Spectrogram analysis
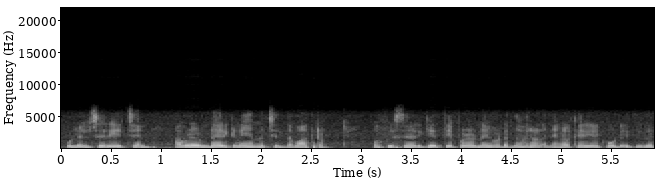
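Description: A woman narrating a first-person life story in a calm, steady storytelling read. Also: medium pitch, quick pace, gravelly. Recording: slightly muffled with faint background noise.

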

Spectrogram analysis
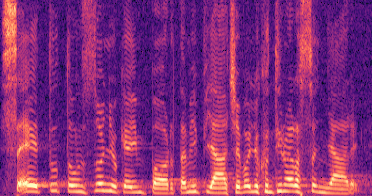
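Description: A woman voicing an astonished, gentle male poet who stammers at times, in a storybook reading recorded in a hall with long reverb. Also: fairly high pitch, brisk, pitched above the performer's own voice, natural voice. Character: amazed gentle male poet, dreamy and kind.

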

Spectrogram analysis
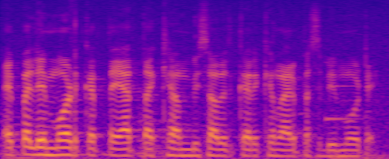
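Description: A man with a Pakistani Urdu accent commentates his own game in a comic, excitable way. He calls enemies names and reacts loudly to every shot. Background music plays under his voice the whole time. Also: mid-range voice, quick pace. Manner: excitable, mock-insulting, shouting at opponents. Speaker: gamer giving funny commentary.

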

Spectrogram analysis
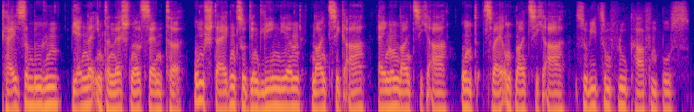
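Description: A man reading formal, measured, scripted subway station announcements. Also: mid-range voice, flat delivery, soft background music. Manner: formal, measured listing of stops and transfers.

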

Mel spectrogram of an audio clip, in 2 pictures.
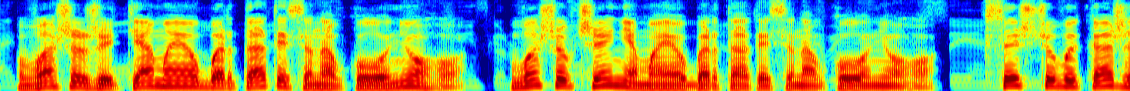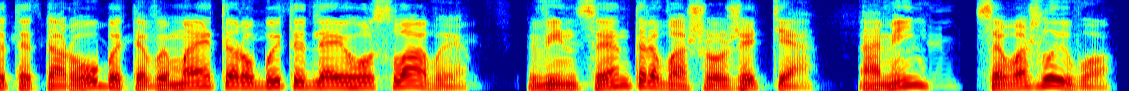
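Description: Fervent male preacher, lively pitch. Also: dry recording. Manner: fervent, punctuated with exclamations of praise. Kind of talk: dubbed sermon.

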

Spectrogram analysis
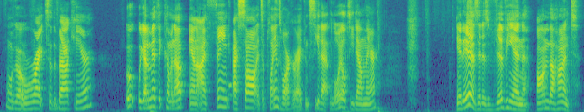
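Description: A man's voice: sits high, creaky, sharp tone. A man giving casual, off-the-cuff unboxing commentary as he opens card packs, often hesitant and trailing off mid-thought. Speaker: card pack opener and commentator.

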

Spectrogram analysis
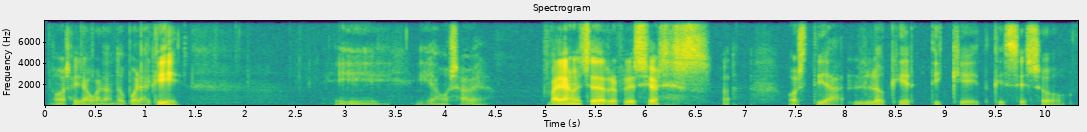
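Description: A man commenting on his game as he plays, excitable and swearing often. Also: deep voice, slow, gravelly, pauses often. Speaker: gaming streamer. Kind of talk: let's play commentary.

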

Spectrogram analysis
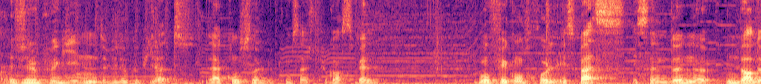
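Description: Chatty man explaining editing software. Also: medium pitch. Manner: relaxed, chatty, slightly rambling. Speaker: video tutorial host. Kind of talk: casual software tutorial.

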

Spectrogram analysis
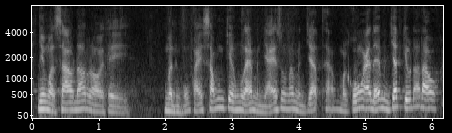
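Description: Male Buddhist monk, conversational dharma talk, rhetorical questions, slightly high voice. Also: a little mellow.

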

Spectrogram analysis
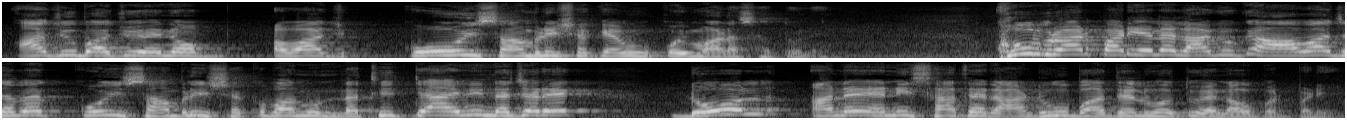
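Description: A man delivers an inspirational talk to an audience, his voice sitting noticeably high. He tells stories in a relaxed, conversational way and circles back to repeat phrases for emphasis. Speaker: lecturer. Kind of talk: inspirational public lecture.

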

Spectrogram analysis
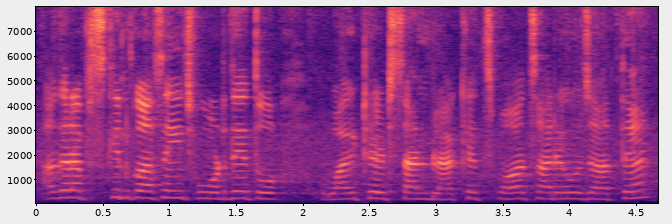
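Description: A woman's voice: a little high, flat delivery, unhurried, noisy background. A young woman and new mother talking casually to her viewers at home, chatty and giving plain advice. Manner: cooing baby talk to her infant; chatty, advising viewers directly. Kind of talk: casual home vlog talk.

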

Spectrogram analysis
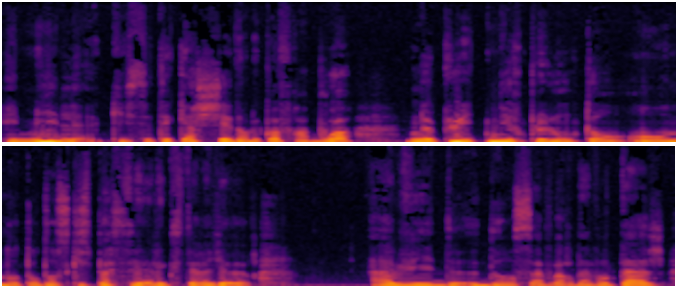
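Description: A woman narrating a children's storybook in a calm, measured reading voice, close to the mic. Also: sits low, no room sound.

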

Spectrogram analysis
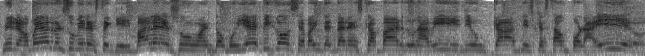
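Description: An excitable woman commentates gameplay clips, her voice pitched high. She sounds sarcastic and exasperated and swears freely. Faint music plays underneath. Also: a little fast.

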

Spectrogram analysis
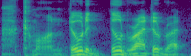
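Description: A man's voice: lowish voice, wildly swooping pitch, fast, a bit bright, slightly rough. A man giving let's play commentary, talking to himself as he plays, with frequent exclamations and laughter. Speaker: gaming channel host.

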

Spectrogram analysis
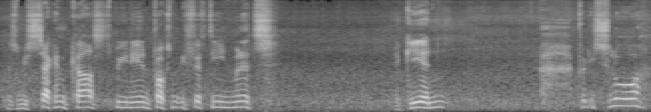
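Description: A man from North East England with a high voice, moderate pace and dark tone narrates a casual fishing vlog while angling from rocks at night in wind and rain. He's chatty, self-deprecating and understated in his humour. The outdoor camera audio picks up faint wind noise.

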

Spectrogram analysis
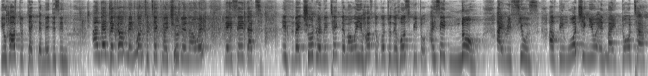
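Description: A woman's voice: sits high, steady tone, normal speed, background noise. A young woman from Zambia giving an earnest, emphatic church testimony into a handheld mic in a large hall. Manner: earnest, emphatic, retelling dialogue.

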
